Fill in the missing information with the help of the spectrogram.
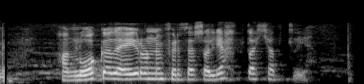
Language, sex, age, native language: Icelandic, other, 12, Icelandic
